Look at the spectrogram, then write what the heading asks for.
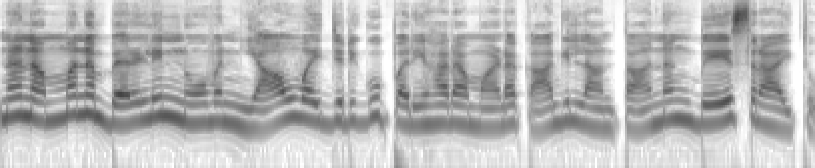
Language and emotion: Kannada, sad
